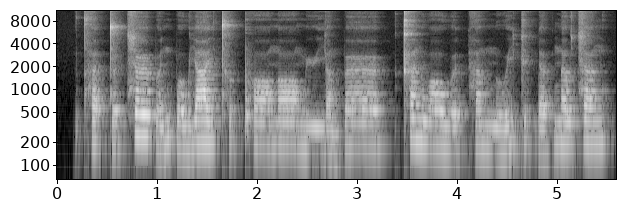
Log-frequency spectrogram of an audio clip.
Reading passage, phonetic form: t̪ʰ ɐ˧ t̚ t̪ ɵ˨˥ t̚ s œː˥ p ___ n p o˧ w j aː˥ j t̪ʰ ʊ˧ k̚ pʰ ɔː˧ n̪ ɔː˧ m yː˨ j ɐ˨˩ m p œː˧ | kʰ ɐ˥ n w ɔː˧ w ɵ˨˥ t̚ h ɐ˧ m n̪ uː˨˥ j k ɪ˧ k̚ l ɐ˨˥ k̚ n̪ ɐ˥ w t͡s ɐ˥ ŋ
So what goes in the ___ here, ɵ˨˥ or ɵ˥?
ɵ˨˥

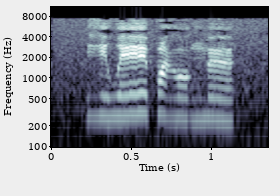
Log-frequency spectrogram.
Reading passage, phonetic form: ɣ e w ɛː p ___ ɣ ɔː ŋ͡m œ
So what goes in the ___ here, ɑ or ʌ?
ɑ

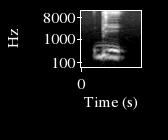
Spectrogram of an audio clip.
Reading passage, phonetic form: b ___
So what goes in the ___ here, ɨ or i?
i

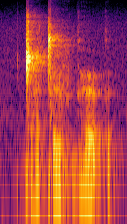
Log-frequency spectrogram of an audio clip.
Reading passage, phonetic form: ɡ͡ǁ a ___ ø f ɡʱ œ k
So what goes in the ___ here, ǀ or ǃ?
ǀ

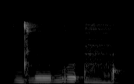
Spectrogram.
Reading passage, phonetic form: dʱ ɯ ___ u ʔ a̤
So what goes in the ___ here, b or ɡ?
b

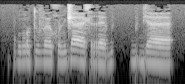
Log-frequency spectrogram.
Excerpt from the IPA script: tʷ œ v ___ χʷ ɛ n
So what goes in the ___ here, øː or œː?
œː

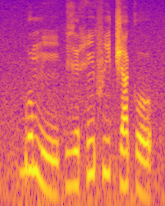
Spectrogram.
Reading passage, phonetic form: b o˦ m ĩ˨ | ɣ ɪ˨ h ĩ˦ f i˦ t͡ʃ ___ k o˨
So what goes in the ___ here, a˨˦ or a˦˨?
a˨˦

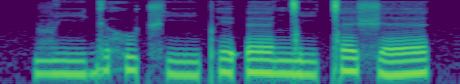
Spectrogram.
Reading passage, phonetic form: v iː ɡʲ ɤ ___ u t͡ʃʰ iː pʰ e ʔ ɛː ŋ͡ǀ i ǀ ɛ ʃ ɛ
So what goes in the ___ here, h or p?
h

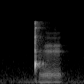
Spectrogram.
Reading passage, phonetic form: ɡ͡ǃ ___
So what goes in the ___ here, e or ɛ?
ɛ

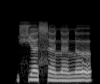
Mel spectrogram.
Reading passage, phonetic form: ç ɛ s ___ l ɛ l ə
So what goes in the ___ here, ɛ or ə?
ɛ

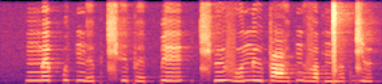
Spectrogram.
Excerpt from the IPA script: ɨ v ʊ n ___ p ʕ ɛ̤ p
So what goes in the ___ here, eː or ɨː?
ɨː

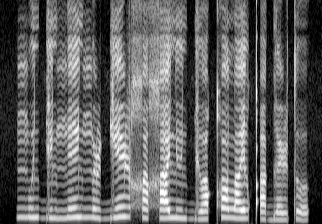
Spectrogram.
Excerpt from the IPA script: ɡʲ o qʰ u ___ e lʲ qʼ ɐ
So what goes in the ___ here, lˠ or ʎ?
lˠ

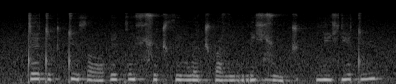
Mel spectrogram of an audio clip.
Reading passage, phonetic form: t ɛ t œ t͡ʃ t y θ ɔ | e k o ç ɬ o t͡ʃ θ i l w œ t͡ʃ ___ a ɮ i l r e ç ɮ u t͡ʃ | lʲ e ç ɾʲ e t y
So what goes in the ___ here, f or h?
f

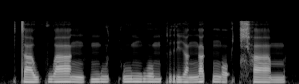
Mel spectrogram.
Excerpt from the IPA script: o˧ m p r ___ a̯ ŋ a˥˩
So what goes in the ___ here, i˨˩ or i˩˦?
i˨˩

